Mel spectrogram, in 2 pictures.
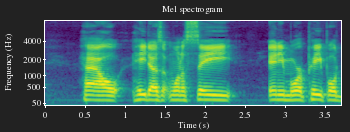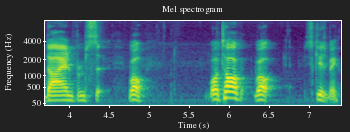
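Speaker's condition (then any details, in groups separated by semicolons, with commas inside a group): No condition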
